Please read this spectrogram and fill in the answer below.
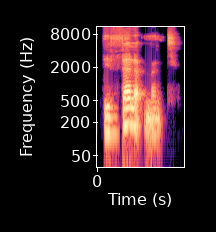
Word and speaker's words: development: pour la bonne nouvelle son dérivé le développement va fonctionner exactement pareil DEVOP à savoir on garde le même accent tonique sur le V et le L est toujours prononcé le on décompose ensemble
